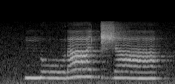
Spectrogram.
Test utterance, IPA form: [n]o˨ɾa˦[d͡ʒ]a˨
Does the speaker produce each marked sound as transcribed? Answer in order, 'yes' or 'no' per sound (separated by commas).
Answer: yes, yes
